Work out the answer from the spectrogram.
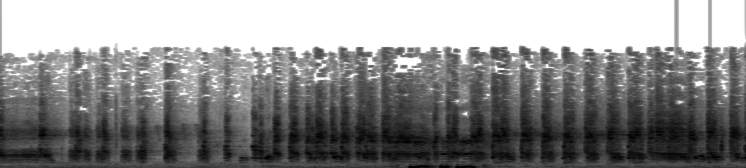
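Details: Guineafowl in a front yard, yelling at a dog, give a dense, harsh, rapid chattering of repeated squawks, more than two per second, with several birds overlapping. A man talks to the dog over the din.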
